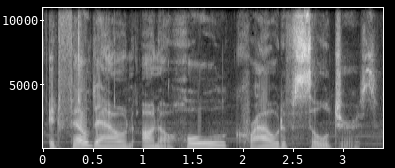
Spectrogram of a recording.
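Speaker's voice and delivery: ordinary delivery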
